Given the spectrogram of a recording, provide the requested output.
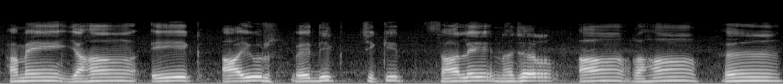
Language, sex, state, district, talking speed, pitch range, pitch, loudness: Hindi, male, Rajasthan, Jaipur, 70 wpm, 145-170 Hz, 160 Hz, -14 LUFS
